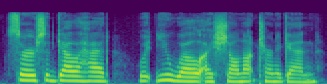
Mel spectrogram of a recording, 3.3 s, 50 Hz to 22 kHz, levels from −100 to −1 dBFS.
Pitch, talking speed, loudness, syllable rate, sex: 205 Hz, 200 wpm, -15 LUFS, 4.9 syllables/s, female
